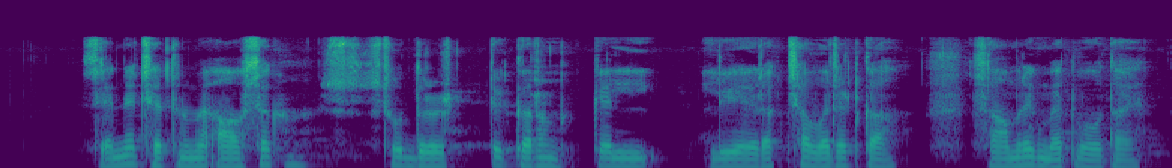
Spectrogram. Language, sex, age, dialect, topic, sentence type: Hindi, male, 31-35, Marwari Dhudhari, banking, statement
